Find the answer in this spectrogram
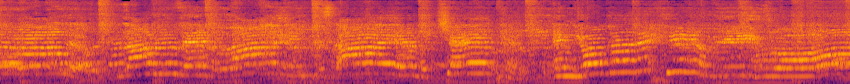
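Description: A young girl singing a pop song into a microphone over backing music.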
